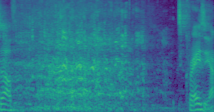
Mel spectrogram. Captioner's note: audience laughing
